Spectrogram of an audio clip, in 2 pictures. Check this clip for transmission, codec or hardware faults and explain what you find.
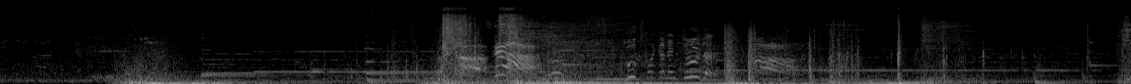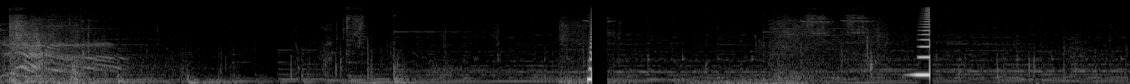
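Two faults, both from an unstable filter. At 17.18 to 17.38 s, a recursive filter stage is running with coefficients that push its feedback past unity gain. A low tone of around 200 Hz swells to clipping within about 40 ms, overflows, and drops to silence for about 160 ms. At 20.33 to 20.64 s, a higher squeal near 400 Hz builds more slowly, over about 275 ms, before cutting out for about 30 ms while the filter resets.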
